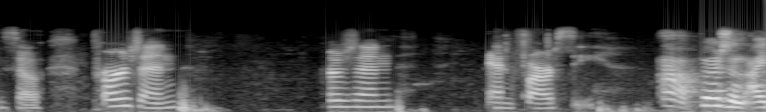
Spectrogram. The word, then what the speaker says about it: Farsi: yeah and i and i kept trying to say parsi just like you did we were both getting it wrong so persian persian and farsi ah persian i say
